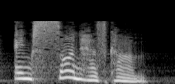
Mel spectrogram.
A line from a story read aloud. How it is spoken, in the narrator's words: My grandfather, who was normally quiet, called out with a big smile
